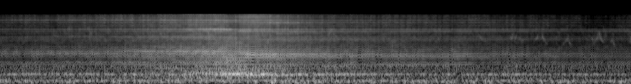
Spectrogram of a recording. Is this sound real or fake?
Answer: fake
